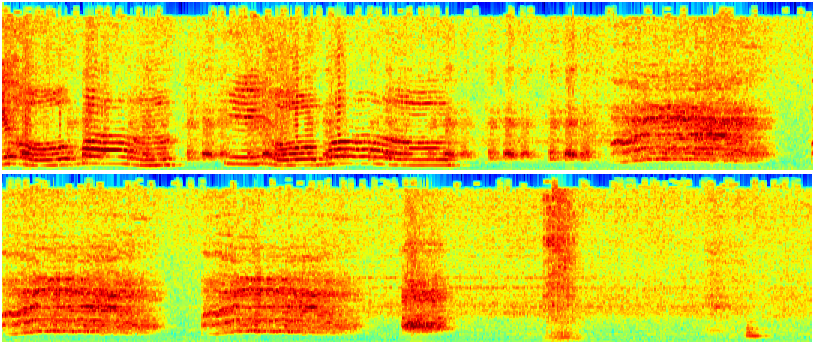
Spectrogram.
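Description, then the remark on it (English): A donkey on a beach brays loudly, beginning with a wavering, tonal honk and breaking into a run of harsh, rasping heaves that rise and fall in a steady rhythm. “Is there any more donkeys that are his friends?”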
